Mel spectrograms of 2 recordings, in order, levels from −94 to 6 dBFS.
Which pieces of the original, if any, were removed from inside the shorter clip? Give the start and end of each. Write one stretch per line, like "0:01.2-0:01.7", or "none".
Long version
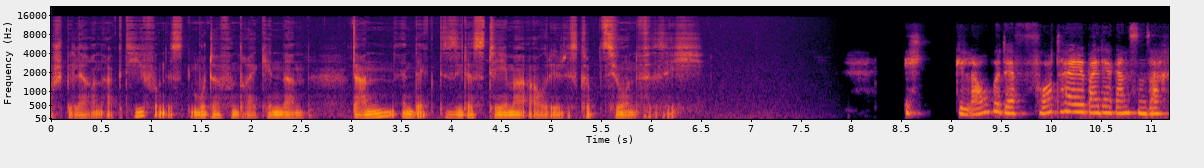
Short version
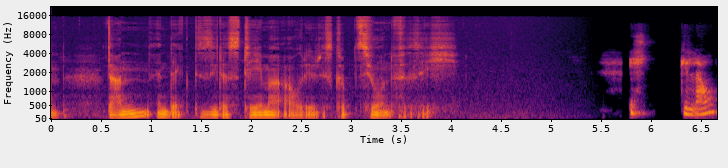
0:08.1-0:08.4

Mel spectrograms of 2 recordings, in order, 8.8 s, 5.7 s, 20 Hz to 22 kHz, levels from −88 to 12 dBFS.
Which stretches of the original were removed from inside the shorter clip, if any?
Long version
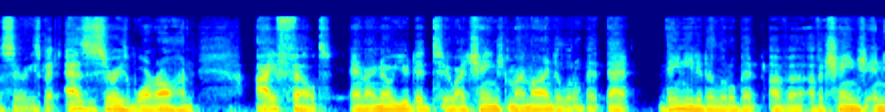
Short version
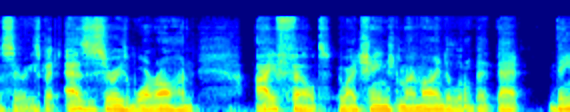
0:03.4-0:04.5

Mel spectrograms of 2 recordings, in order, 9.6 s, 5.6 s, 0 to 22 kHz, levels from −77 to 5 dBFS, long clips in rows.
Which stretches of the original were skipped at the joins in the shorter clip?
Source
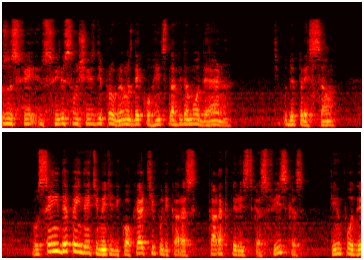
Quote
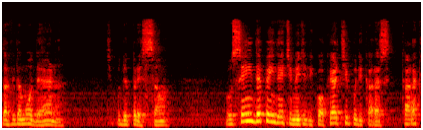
none

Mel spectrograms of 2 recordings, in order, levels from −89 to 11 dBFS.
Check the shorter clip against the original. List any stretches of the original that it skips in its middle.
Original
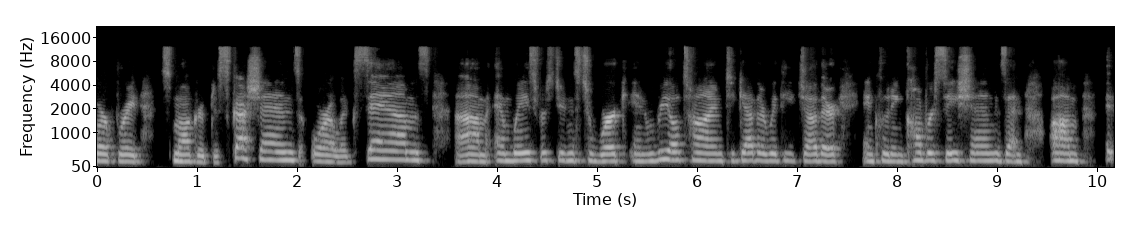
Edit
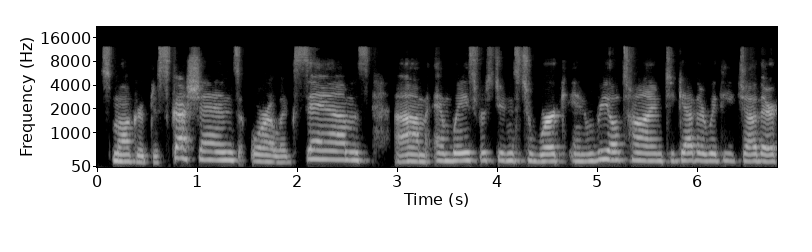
none

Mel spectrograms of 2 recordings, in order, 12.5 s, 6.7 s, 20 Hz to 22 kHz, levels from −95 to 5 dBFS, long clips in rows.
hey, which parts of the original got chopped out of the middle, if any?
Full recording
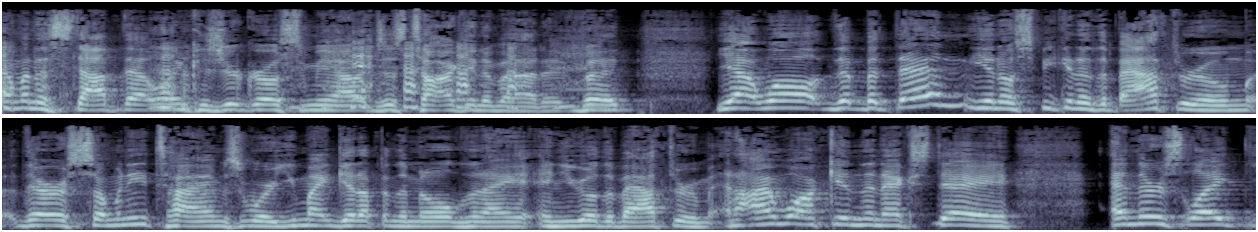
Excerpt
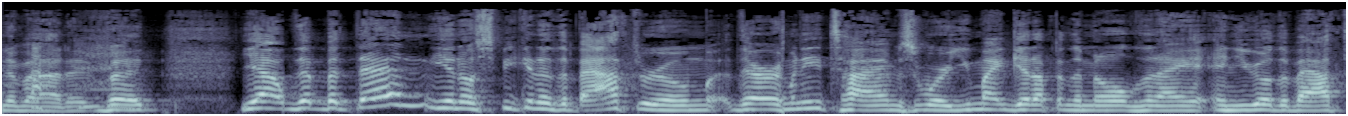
0:03.8-0:04.1
0:06.6-0:06.8

